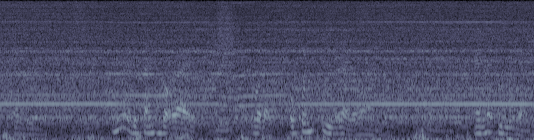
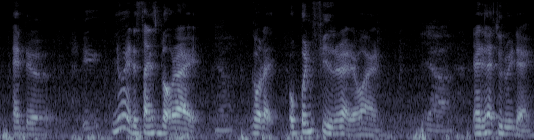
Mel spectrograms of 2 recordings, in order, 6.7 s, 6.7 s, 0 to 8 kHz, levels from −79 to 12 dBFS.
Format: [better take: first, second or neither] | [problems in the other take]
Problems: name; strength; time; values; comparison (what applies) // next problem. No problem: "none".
second | background sound (Domestic sounds, home sounds); 5 dB above the speech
